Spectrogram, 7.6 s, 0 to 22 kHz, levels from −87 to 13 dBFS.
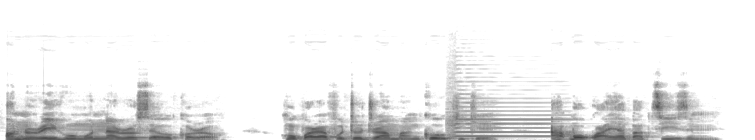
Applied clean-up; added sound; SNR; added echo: none; Bowed string instrument; 14 dB; none.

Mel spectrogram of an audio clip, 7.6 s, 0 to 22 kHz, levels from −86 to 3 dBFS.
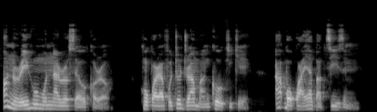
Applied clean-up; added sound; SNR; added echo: neural mask model Resemble Enhance denoiser.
